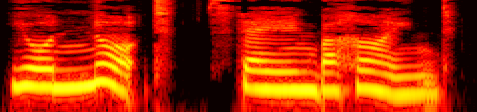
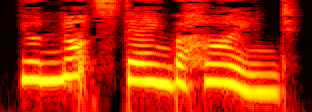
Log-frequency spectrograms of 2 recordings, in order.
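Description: First: Slow, weighted insistence on NOT; measured, immovable refusal; firm. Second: High-pitched, urgent objection; quick-rising protest; insistent. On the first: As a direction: repeat it firmly, leaning on "not". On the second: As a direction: object at once, voice raised in pitch. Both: A narrator's reading. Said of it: "I repeated more firmly".

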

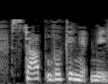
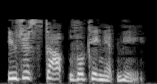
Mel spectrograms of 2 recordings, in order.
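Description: First: Half-voiced yell at the listener; a restrained retold scream, not full force; mild mock scream. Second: Louder, insistent mock yell; retold scream. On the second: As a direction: push it a little harder as a repeated scream. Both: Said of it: "she'd scream".

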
